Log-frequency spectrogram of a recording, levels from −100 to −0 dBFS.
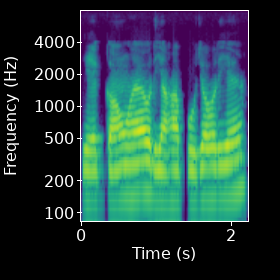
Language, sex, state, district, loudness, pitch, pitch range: Hindi, male, Uttar Pradesh, Jyotiba Phule Nagar, -15 LUFS, 135 Hz, 125-145 Hz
